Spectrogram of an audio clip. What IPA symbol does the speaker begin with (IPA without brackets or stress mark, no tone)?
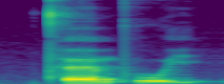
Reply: t̪ʰ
